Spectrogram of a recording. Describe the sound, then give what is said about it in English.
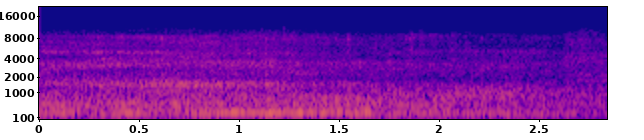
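A school bus on its way to pick up children at a school drives by on a street in Niagara-on-the-Lake, with a steady, droning engine rumble and broad road noise that holds fairly constant throughout, with no talking. “Here comes another school bus going to pick the kids up at Parliament Oak.”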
